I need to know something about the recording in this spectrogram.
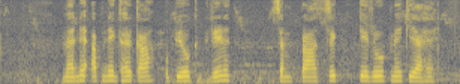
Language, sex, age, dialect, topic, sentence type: Hindi, male, 18-24, Garhwali, banking, statement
